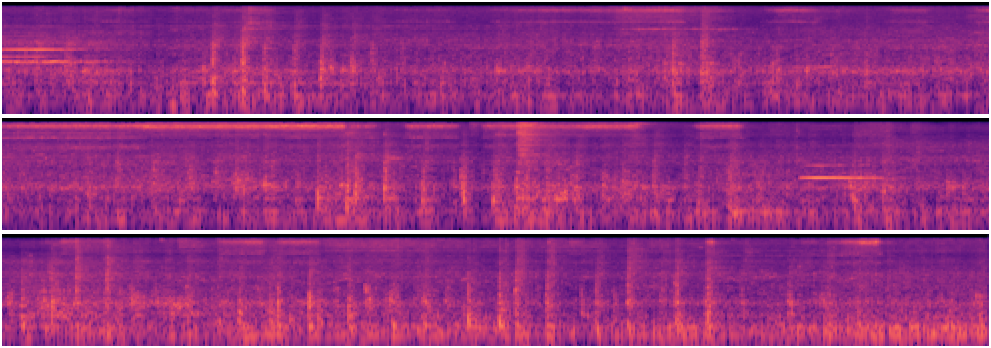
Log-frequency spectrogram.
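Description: Express passenger train running at speed, heard from an open coach door: steady running noise, with the wheels clacking rhythmically over rail joints. A short horn note sounds about two-thirds of the way through, and the low rumble grows louder in the last third.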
